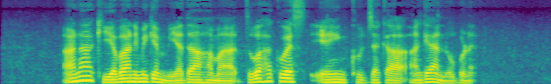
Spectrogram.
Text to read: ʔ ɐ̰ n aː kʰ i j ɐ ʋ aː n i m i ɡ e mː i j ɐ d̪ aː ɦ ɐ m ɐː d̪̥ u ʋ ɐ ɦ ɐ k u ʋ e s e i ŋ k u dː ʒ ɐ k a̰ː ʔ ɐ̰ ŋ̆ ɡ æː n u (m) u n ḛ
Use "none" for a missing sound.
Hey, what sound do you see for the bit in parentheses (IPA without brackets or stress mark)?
b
